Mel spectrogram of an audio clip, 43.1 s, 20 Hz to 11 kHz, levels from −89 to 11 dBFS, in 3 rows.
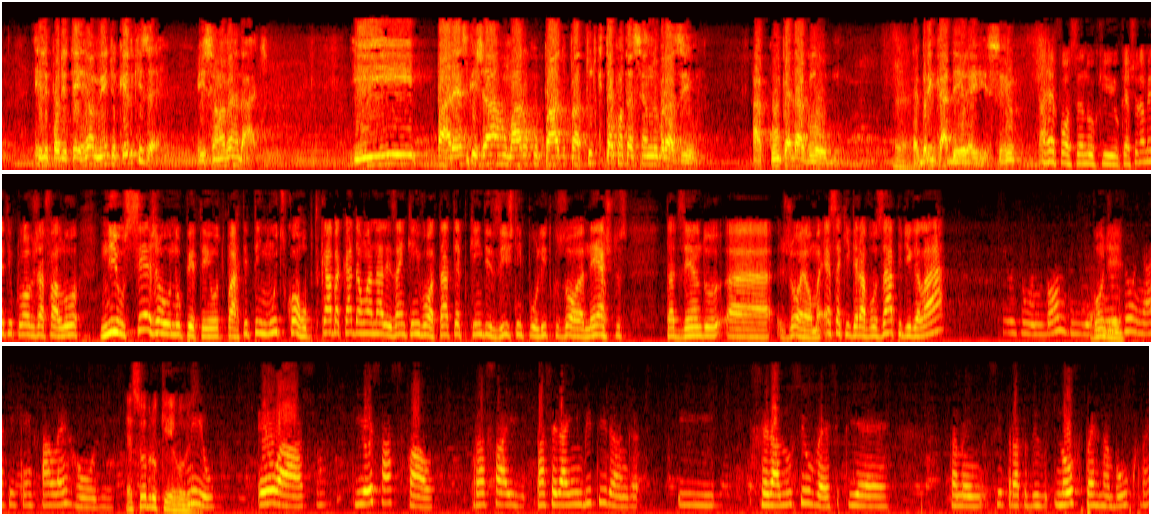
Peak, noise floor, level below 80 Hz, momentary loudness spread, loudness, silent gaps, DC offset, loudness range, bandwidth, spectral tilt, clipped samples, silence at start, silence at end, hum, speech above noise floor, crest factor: -4 dBFS; -50 dBFS; -48 dBFS; 15 LU; -22 LUFS; none; under 0.1%; 9 LU; 8 kHz; -4.5 dB/octave; under 0.1%; 0 s; 0 s; none; 28 dB; 18 dB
